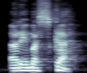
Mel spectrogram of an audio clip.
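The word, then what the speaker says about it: ありますか: Kunyari, arimasuka, arimaska. Yeah, so if you read it the Tagalog way, it would be written arimasuka, but when they read it, it would be arimaska.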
